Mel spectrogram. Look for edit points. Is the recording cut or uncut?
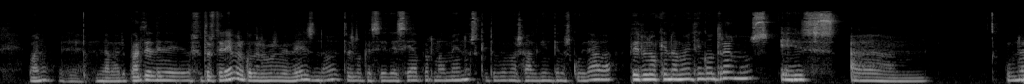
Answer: cut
